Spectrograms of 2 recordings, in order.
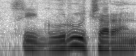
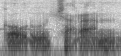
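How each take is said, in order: First: The first vowel of guru is 'oo'. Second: The first vowel of guru is 'o'. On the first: It names the spiritual teacher. The speaker calls it right. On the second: It names a cow or animal. The speaker calls it wrong.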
